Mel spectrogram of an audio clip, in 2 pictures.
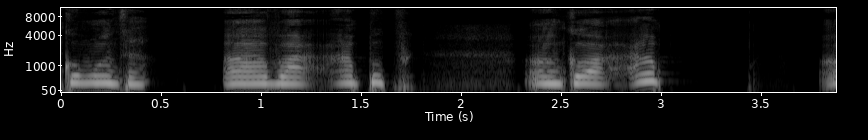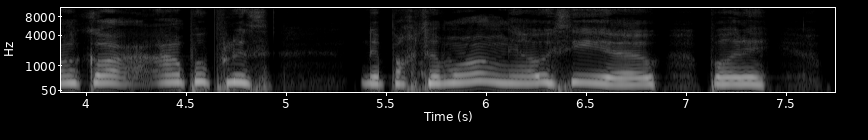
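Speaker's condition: Down syndrome, trisomy 21

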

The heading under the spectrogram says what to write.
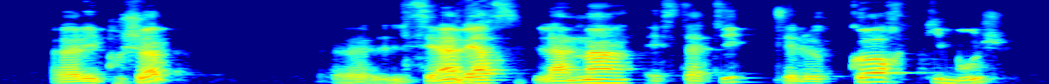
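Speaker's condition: No condition

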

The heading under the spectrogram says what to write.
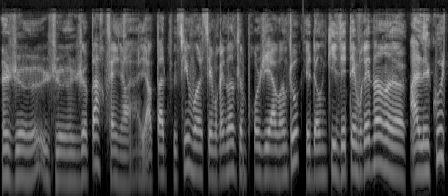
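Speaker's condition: Dystonia; congenital

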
